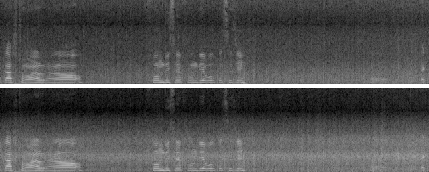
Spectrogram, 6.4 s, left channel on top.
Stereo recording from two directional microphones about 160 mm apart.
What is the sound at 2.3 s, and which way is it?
Speech, 15° left (ahead or behind).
